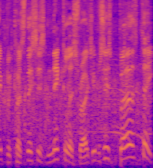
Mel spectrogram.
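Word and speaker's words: Nicolas: not very far away the french always call him nikola but nowadays he's adopted much more of an anglophone pronunciation of his voice is actually nicholas wrote these days and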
